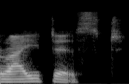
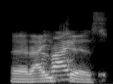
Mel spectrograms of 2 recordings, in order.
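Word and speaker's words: righteous: মানুষ এটা উচ্চারণ হচ্ছে রাইটেস্ট রাইচেস্ট রাইচেস রাইচেস উচ্চারণটা হবে রাইটেস্ট এখানে যদিওটি আছে তখন উচ্চারণটা হবে যদি টি আছে কিন্তু এখানে টি উচ্চারণ হবে না এখানে উচ্চারণ হবে রাইচেস রাইচেস রাইচেস রাইচেস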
